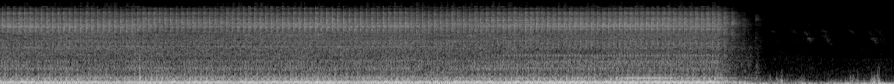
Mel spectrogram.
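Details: Honda CBX 550 F idling with a hard, fast rattling knock about three per second, noise coming mainly from the right side of the engine (seated on saddle); abnormal engine noise, undiagnosed.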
